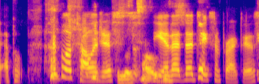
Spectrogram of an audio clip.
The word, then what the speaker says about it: epileptologist: Epileptologist.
